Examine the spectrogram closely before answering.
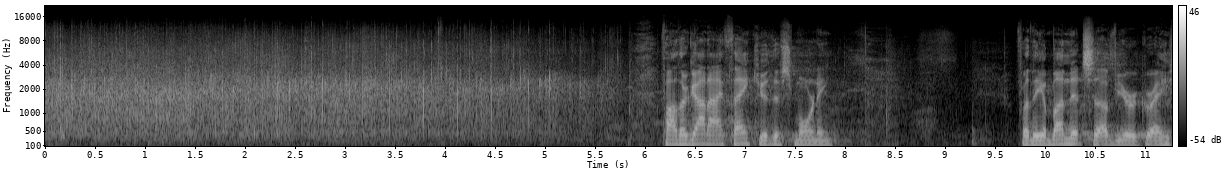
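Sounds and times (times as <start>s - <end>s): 
standing church audience applauding in a sanctuary: 0.0s - 6.6s
speech: 6.2s - 8.0s, 9.8s - 11.2s.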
